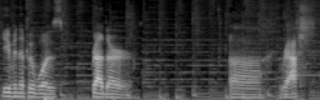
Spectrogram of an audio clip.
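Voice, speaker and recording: A man's voice: lowish voice, steady tone, slow, a bit bright. A man hosting a let's play, reading visual novel text aloud with casual, musing commentary. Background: game music.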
